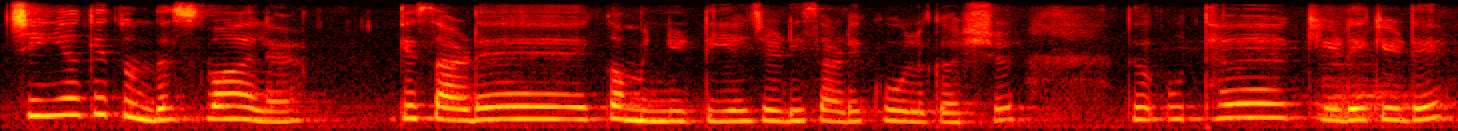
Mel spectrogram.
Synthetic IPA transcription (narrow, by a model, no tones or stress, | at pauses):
t͡ʃijãːket̪ʊɦnd̪aːsʋaːlɛː | kesaːɽeːkəmjuːniʈiːɛːd͡ʒeːɽiːsaːɽeːkoːlkəʃ | t̪eːʔʊt̪ʰːɛːkʰeːɽeːkeːɖeː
